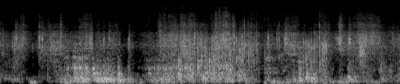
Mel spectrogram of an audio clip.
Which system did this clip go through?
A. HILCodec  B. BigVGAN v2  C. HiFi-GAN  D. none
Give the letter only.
B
